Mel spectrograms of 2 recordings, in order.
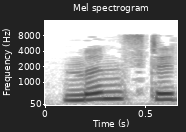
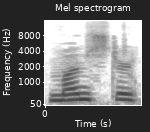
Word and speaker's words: Muenster: British or American pronunciation so here's the British pronunciation Munster cheese monster cheese some monster cheese monster cheese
